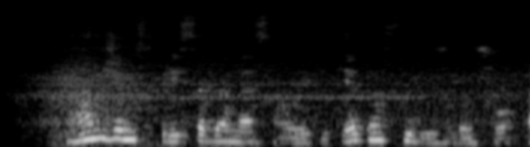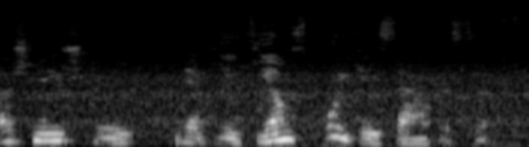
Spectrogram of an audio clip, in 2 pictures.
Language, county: Lithuanian, Vilnius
